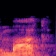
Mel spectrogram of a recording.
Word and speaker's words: Mach: As a side note that doesn't matter, I pronounce my own name either Mach or Mac. My family pronounces it Mac.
